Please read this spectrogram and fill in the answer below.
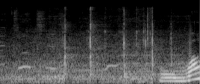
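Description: A knife cutting through baked cheese-topped chicken breast in a foil-lined pan, giving a few faint clicks, over soft background music.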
